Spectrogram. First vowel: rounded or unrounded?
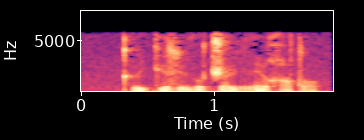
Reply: rounded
